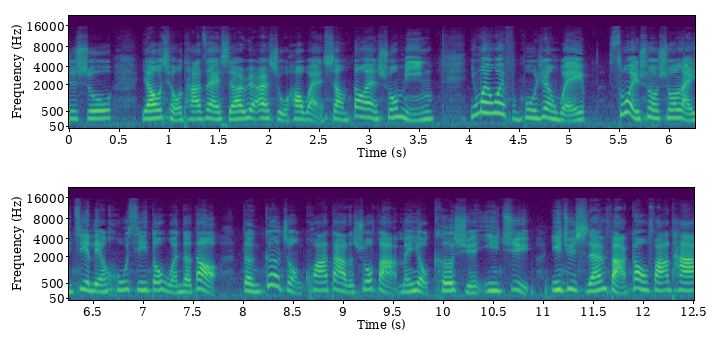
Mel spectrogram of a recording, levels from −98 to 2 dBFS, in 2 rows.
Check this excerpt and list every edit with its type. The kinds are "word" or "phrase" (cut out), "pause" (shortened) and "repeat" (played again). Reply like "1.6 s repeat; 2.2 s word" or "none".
none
